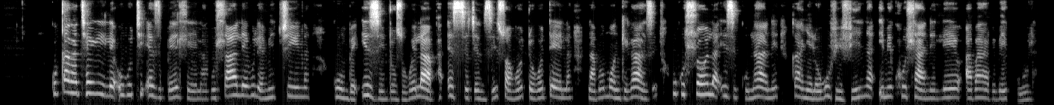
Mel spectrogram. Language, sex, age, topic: North Ndebele, female, 25-35, health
